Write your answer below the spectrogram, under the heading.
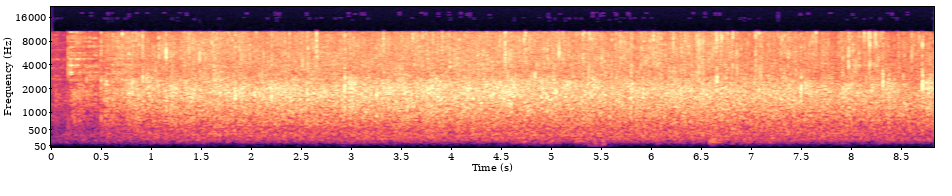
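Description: A crowd breaks into steady applause for the local chapter leaders, who are standing, a dense, even wash of clapping that holds at a constant loudness for several seconds without anyone speaking over it.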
